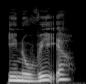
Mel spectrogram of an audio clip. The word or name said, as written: innovere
